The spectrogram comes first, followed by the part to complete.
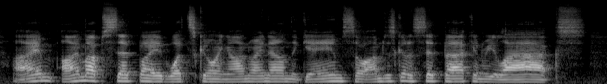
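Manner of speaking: put-on bored voice. Recapping a reality show's confessionals, imitating Nick's bored delivery. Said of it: "his TRs are so boring".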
